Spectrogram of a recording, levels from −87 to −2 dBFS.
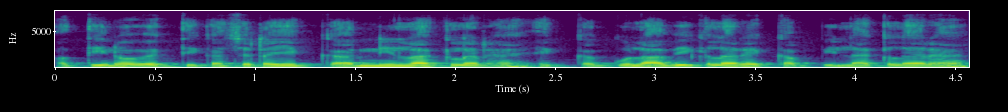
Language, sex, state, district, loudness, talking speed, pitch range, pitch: Hindi, male, Jharkhand, Palamu, -17 LUFS, 250 wpm, 115-120 Hz, 115 Hz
